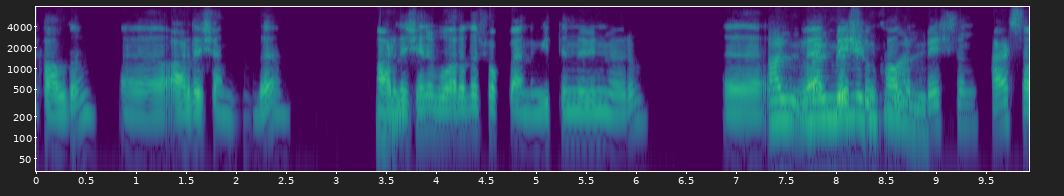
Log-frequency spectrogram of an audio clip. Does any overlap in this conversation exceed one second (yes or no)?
yes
